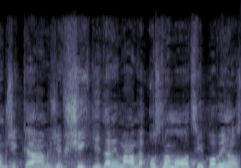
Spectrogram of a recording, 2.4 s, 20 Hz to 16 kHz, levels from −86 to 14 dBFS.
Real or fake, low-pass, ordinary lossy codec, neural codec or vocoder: fake; 14.4 kHz; AAC, 48 kbps; vocoder, 44.1 kHz, 128 mel bands every 256 samples, BigVGAN v2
